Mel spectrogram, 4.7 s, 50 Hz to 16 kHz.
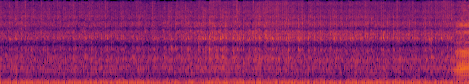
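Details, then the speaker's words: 1968 Chevelle 307 small-block V8 after power upgrades of over 100 hp in parts and tuning. A deep, steady idle with an even low rumble and no knocks or misses; healthy. "That sounds pretty good."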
